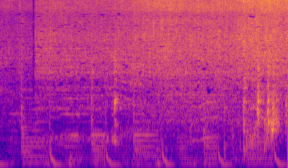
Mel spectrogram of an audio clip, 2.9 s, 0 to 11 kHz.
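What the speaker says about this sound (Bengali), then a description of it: "আগে কাঁঠালের বিচিটা অল্প কষিয়ে নিব। এখন ঢাকা দিয়ে 1 মিনিটের মতন জাল করে নিব।" Jackfruit seeds fry in a covered pan with a steady, close sizzle, broken by several scraping stirs of a utensil against the pan.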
